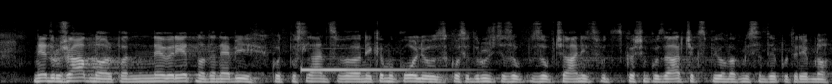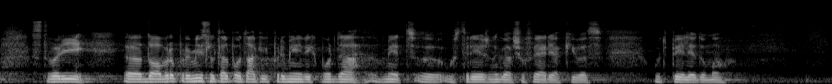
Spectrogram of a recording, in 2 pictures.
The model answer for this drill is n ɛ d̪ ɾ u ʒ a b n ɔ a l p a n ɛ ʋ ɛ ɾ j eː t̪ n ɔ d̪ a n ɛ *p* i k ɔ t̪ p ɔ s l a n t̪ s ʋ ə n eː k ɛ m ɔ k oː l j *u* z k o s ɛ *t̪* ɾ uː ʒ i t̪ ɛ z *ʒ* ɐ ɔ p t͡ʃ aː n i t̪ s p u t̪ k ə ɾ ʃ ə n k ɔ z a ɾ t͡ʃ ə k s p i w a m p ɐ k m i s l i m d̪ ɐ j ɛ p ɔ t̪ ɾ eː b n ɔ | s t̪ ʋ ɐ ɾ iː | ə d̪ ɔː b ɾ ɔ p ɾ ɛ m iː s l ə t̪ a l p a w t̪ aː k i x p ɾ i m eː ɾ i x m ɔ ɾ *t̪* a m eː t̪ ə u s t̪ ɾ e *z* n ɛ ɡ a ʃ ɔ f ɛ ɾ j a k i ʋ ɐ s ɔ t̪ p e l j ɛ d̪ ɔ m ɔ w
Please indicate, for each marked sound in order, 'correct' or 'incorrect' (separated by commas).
incorrect, correct, incorrect, incorrect, incorrect, incorrect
